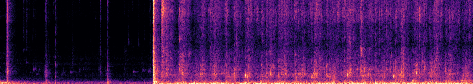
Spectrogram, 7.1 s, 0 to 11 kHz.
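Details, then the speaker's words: Whirlpool WTW5300SQ0 top-load washer after a new timer was fitted, set to drain; a few quiet drips, then steady low rumble and whir of water pumping out as the drum spins evenly, no grinding; normal drain and spin. "and it is draining right now you can see the water getting emptied"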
